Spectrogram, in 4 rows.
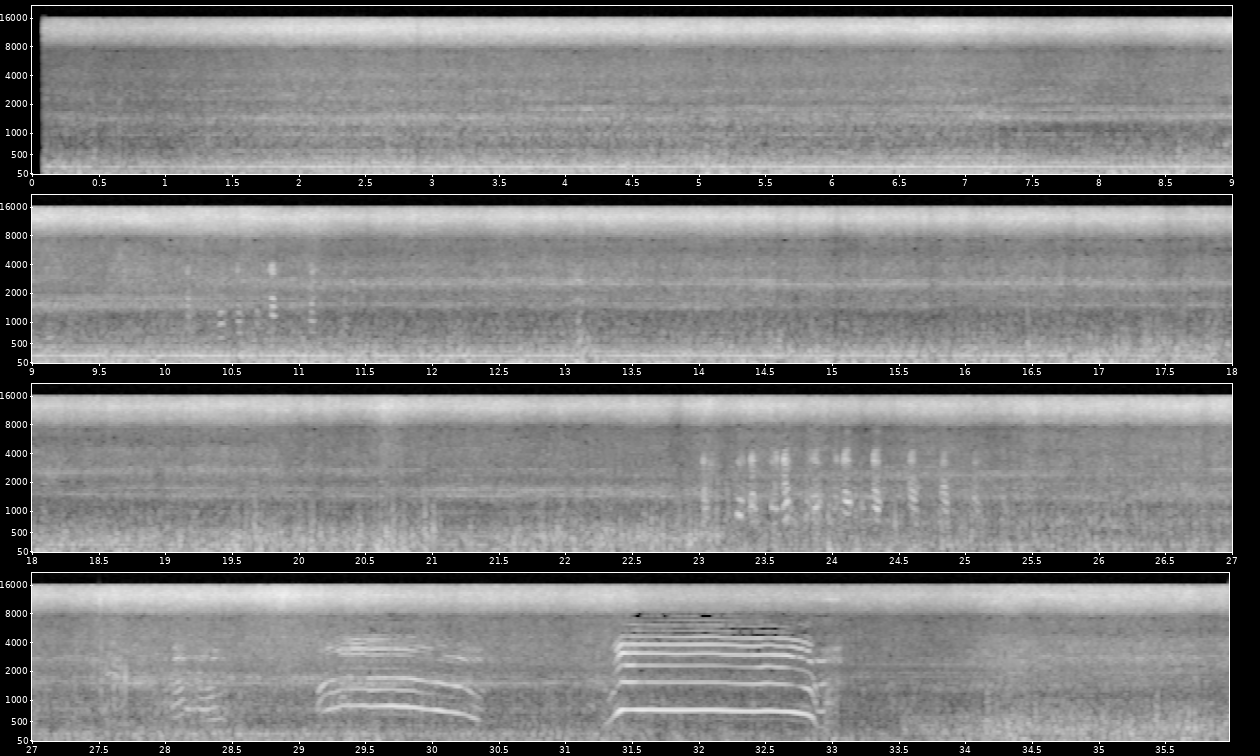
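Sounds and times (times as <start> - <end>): churning wake water: 0.1 - 35.9
outboard motor droning: 0.1 - 35.9
wind rushing: 1.6 - 29.7.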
